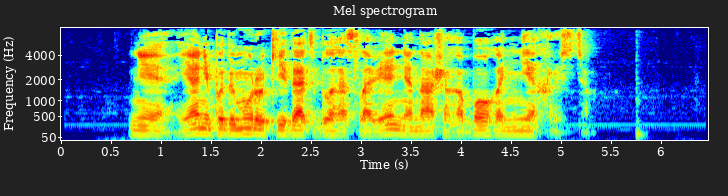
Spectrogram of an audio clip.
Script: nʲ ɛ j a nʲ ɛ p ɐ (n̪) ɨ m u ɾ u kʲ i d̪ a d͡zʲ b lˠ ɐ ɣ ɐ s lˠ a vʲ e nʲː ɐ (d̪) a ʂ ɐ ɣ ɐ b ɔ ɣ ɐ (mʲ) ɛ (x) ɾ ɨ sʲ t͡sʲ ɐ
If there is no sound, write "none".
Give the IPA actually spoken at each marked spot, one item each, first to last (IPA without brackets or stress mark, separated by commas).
d̪, n̪, nʲ, x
